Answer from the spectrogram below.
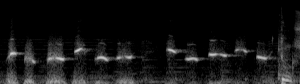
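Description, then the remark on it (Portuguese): A person whistles a quick run of short, shrill blasts in a bouncy rhythm, imitating a samba band leader's whistle, fairly loud, ending with a brief breathy noise. “Nem sei, nem, nem consigo assobiar.”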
